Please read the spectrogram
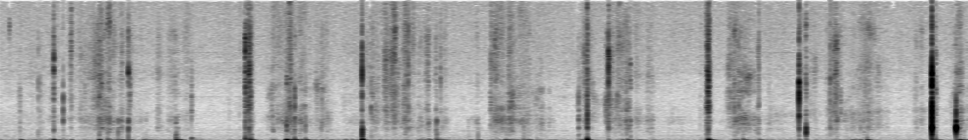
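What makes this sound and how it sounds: Long painted nails tap and scratch a pastel rectangular silicone pop-it fidget toy with hollow bubbles. Sharp, quick taps with a dull low thud land irregularly over soft scratchy rustling between them. Each tap dies away almost instantly, keeping the sound quiet and close.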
